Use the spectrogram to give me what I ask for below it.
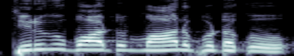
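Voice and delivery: usual speaking voice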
